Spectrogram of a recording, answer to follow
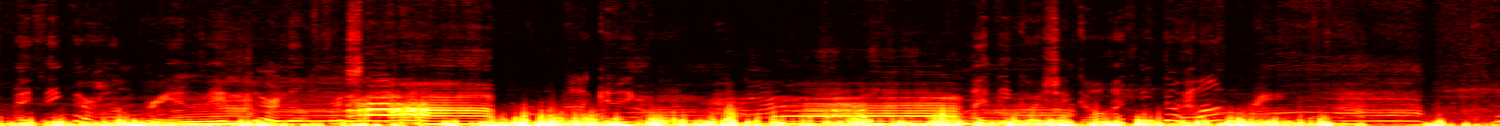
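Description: Several black beef cattle, cows and calves, mooing one after another and at times over each other, the first call about a second in and the last ending just before the end; some calls are long and drawn out. A hungry herd calling.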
